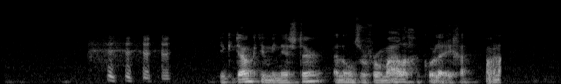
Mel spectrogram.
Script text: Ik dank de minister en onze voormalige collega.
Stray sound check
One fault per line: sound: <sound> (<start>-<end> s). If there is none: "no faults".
sound: laugh (0.9-1.7 s)
sound: laugh (4.9-5.0 s)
